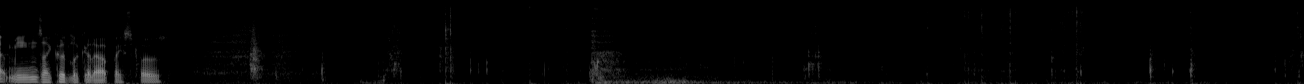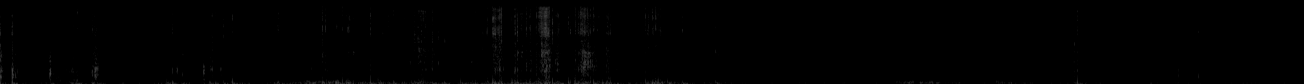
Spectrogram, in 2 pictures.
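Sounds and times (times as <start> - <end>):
cards clicking and rustling: 3.8 - 5.9, 7.4 - 20.3
packaging crinkling and tearing: 7.6 - 12.0, 12.7 - 20.4.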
